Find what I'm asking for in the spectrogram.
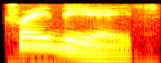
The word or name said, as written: trabeate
